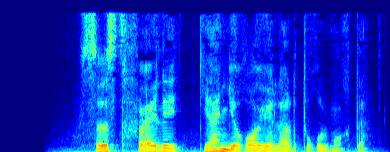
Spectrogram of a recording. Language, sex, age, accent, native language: Uzbek, male, 19-29, Andijon, Uzbek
